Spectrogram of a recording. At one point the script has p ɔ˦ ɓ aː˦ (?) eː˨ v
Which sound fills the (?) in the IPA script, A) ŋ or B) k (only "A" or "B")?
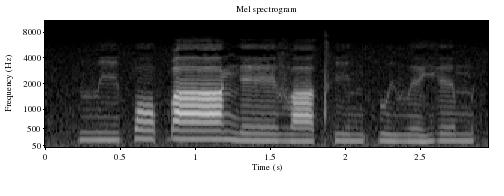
A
